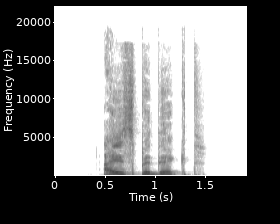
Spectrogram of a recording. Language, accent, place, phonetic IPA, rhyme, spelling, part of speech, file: German, Germany, Berlin, [ˈaɪ̯sbəˌdɛkt], -aɪ̯sbədɛkt, eisbedeckt, adjective, De-eisbedeckt.ogg
- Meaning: ice-covered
